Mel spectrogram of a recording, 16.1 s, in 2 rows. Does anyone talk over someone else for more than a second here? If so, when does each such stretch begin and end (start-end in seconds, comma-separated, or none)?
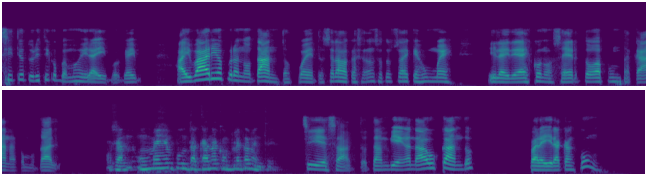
none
